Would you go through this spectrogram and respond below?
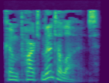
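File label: "compartmentalise", British English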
